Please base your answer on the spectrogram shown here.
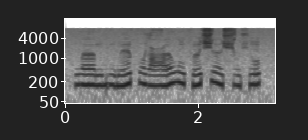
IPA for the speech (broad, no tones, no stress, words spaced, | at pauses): wœː mbʉmbɛ̃ folʲʕœ wũfœ̃ ɕø ɕuçõ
